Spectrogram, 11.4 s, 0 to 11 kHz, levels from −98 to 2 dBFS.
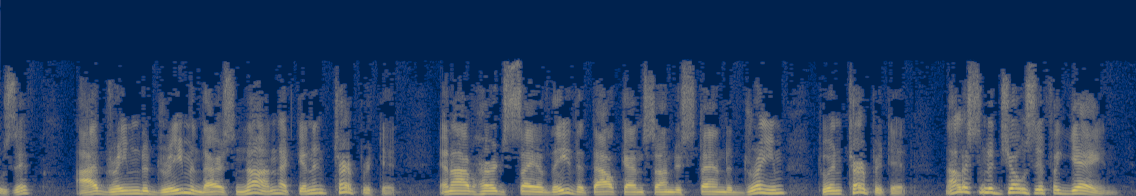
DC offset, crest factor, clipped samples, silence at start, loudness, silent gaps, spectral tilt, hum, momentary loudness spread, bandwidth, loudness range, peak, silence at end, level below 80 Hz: under 0.1%; 14 dB; under 0.1%; 0 s; -24 LUFS; none; -7 dB/octave; none; 10 LU; 8 kHz; 2 LU; -10 dBFS; 0.2 s; -68 dBFS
